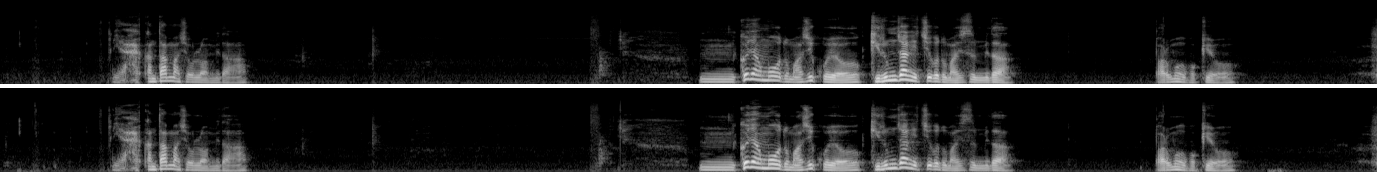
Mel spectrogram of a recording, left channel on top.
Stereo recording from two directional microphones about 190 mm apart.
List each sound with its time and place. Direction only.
0.2 s chewing: 15° right (ahead or behind)
0.9 s speech: 5° right (ahead or behind)
6.7 s speech: 10° right (ahead or behind)
8.2 s speech: 15° left (ahead or behind)
11.5 s speech: 10° right (ahead or behind)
